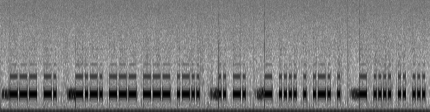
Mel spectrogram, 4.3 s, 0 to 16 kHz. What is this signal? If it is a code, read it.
Morse code, heard as a keyed tone, about 49 wpm, 600 Hz. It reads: ON COOL IN THERE THIS
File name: archived / CRSnet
